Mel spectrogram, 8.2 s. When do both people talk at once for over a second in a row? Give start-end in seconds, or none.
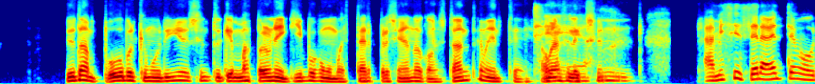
none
